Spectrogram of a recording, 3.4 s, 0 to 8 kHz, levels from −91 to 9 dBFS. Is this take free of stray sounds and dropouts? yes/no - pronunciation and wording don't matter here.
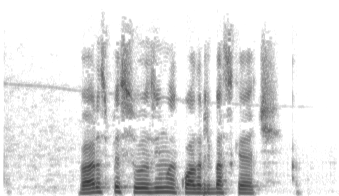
yes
